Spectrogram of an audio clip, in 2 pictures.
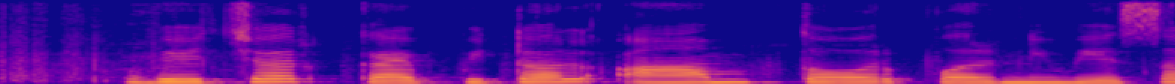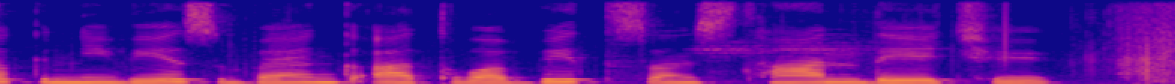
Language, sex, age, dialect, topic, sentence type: Maithili, female, 25-30, Eastern / Thethi, banking, statement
